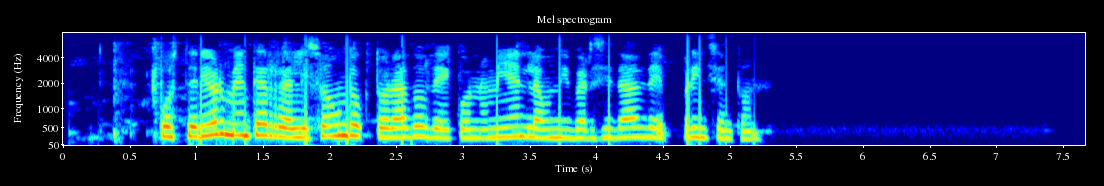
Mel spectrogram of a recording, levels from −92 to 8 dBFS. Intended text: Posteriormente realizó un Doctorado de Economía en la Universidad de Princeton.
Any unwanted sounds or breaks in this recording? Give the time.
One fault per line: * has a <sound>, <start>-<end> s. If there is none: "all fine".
all fine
